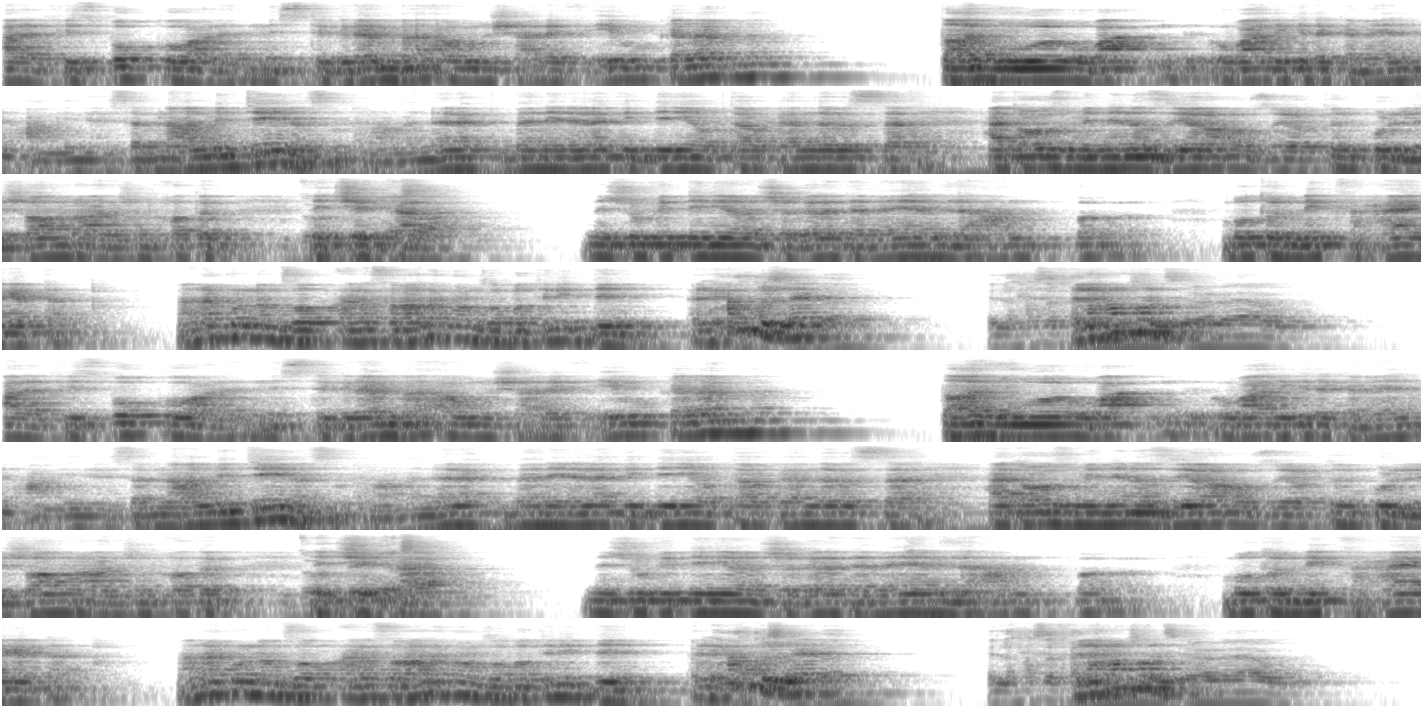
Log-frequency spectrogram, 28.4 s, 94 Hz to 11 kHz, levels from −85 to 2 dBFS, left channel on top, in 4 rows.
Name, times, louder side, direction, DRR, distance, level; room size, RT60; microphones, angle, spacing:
voice 1, 0.0-3.9 4.7-15.3 15.7-16.3 17.1-19.3 19.5-19.8 20.3-21.6 22.2-24.4 24.7-25.4 26.6-27.2, left 1 dB, 65° left, -4 dB, 1.3 m, -27 dB
voice 2, 4.7-5.1 15.6-16.4 18.6-19.1 24.7-25.5 26.2-27.7, right 1 dB, 25° right, 1 dB, 0.6 m, -36 dB
sound 1, 6.1-13.0, left 1 dB, 45° left, 1.4 m, -43 dB
4.9 x 2.9 x 2.3 m, 0.63 s
head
